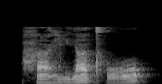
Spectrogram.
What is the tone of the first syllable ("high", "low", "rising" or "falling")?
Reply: low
